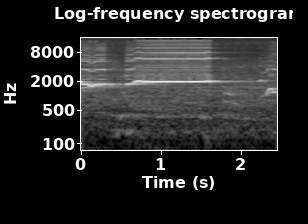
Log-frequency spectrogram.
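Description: A flute playing a melody. A couple of short notes at the start are followed by one long high note, held for about a second, that breaks off shortly before the end.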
